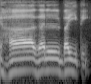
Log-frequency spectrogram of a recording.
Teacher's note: ہا کے اوپر کھڑا زبر ہے، 1 سیکنڈ لمبا کریں گے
